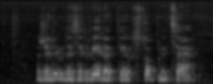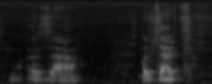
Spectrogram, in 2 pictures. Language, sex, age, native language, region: Slovenian, female, 60+, Slovenian, Savinja region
